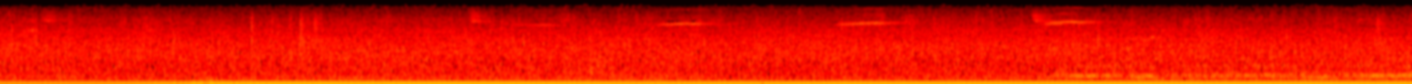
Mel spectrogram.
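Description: rain falling at night

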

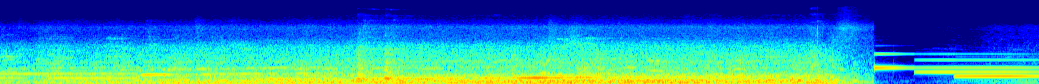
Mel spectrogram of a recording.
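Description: train

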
